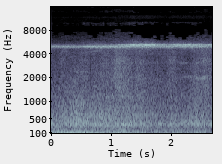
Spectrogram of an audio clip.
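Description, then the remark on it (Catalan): A special-use government train arrives on track two at a station, bound for Tsugi, with a sustained high-pitched squeal of wheels on rails over a steady, loud low rumble, with no voices. “El tren que arriba per la via segona és un comboi d'ús especial del govern.”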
